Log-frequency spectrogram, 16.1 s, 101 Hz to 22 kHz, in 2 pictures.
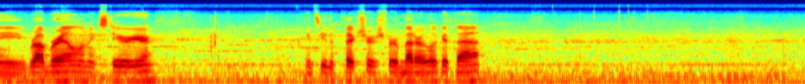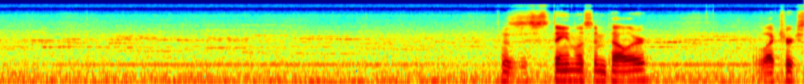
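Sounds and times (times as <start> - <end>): ventilation drone: 0.0 - 16.0.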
